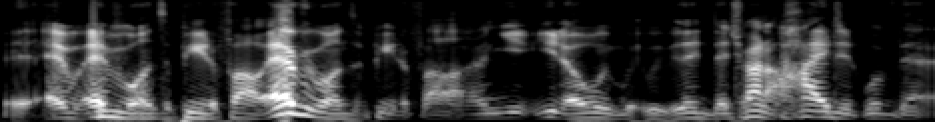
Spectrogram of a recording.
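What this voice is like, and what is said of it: Alex Jones impression. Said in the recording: “I'm doing my Alex Jones voice now”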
